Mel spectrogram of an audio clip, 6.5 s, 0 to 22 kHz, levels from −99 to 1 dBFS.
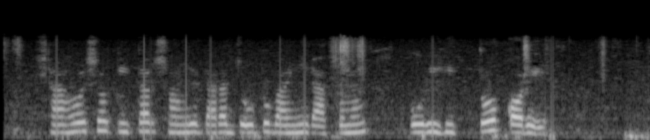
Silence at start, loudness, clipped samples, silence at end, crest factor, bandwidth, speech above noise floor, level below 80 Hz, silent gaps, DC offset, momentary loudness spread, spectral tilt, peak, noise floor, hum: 0.15 s; -29 LUFS; under 0.1%; 0 s; 18 dB; 7.8 kHz; 27 dB; -56 dBFS; none; under 0.1%; 14 LU; -6 dB/octave; -12 dBFS; -56 dBFS; none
